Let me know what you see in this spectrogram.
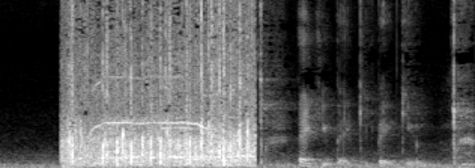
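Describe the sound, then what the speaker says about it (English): A short burst of applause, loud and dense for about a second and a half, cuts off abruptly, leaving a quiet room with a few faint knocks and movements. "So can we give a round of applause for the consistency?"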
